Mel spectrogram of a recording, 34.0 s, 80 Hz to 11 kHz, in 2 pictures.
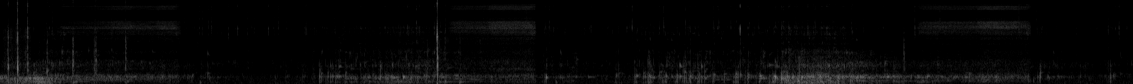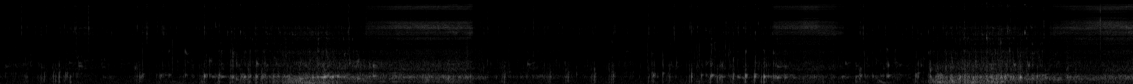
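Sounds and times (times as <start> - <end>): regulator hissing inhales: 1.0 - 2.8, 6.8 - 8.1, 13.7 - 15.6, 22.5 - 24.1, 28.6 - 29.7, 32.8 - 34.0
bubbling exhales: 9.6 - 14.0, 20.3 - 24.2, 30.9 - 34.0.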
